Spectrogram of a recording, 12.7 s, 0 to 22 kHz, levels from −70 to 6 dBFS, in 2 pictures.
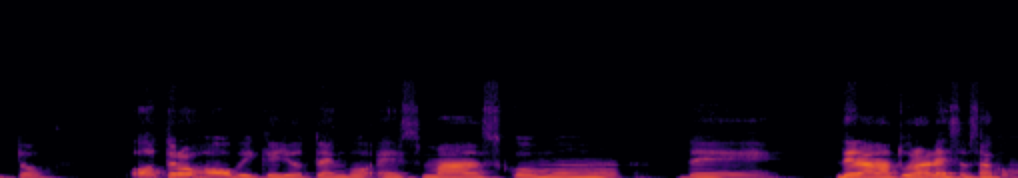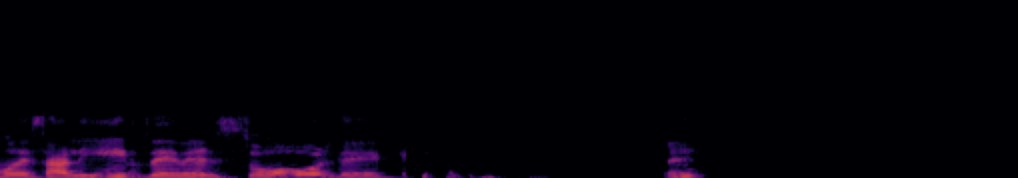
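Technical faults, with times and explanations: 6.26–9.68 s, input switched to a poorer device: from 6.26 s the speech suddenly loses everything above 7.6 kHz, drops roughly 5 dB in level, and picks up a faint new background noise sitting well below the voice. There's no gap at the change, and at 9.68 s the full bandwidth and original level snap back. That narrower, boxier stretch most likely comes from the recording briefly moving to a different, lower-quality microphone with its own noise floor.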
